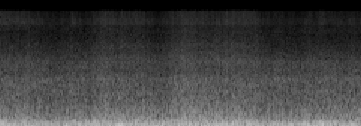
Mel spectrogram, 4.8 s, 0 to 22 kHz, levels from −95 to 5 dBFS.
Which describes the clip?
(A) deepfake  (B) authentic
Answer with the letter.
A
